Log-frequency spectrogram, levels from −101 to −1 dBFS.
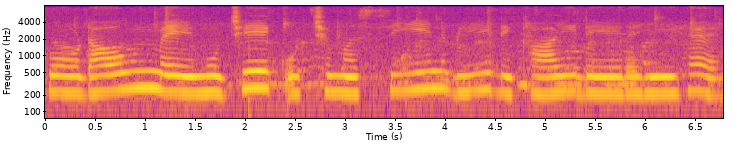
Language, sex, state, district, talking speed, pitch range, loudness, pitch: Hindi, female, Madhya Pradesh, Dhar, 90 wpm, 215-245 Hz, -14 LUFS, 225 Hz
